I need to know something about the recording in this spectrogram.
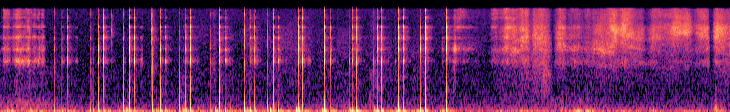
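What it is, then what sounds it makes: Frosted glass candle holder. A palm-sized, hollow, frosted yellow glass tealight holder, held in both hands, is rubbed and scratched across its surface with fingertips and nails. For the first seven seconds, crisp, bright scratching clicks come in quick, uneven bursts. After that, the sound shifts to a softer, continuous, high rubbing hiss.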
